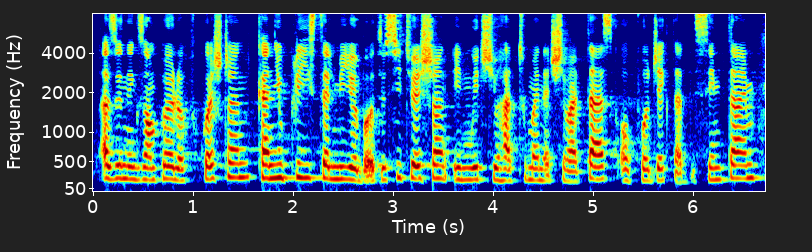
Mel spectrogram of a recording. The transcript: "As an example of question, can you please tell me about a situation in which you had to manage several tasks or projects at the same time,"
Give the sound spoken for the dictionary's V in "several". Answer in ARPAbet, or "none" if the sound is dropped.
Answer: none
